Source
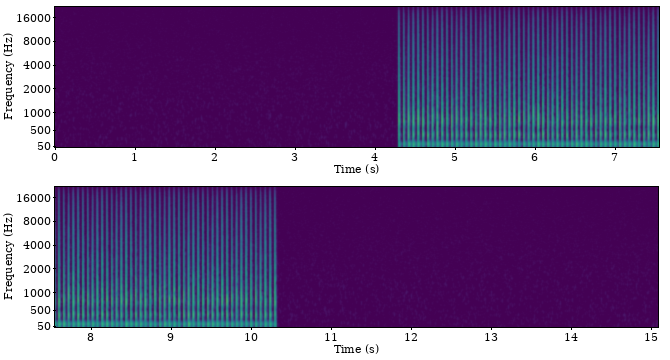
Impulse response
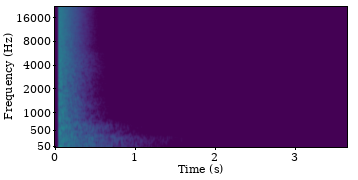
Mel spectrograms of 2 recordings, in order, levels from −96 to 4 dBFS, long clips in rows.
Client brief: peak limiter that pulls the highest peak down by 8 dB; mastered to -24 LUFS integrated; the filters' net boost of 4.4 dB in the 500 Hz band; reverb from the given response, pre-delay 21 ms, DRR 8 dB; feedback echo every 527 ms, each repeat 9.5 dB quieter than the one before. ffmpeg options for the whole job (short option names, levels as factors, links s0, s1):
-filter_complex "[0:a]equalizer=f=500:t=o:g=6,alimiter=limit=0.376:level=0:latency=1,aecho=1:1:527|1054|1581|2108:0.335|0.111|0.0365|0.012,asplit=2[s0][s1];[1:a]atrim=start_sample=2205,adelay=21[s2];[s1][s2]afir=irnorm=-1:irlink=0,volume=0.266[s3];[s0][s3]amix=inputs=2:normalize=0,volume=1.78"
